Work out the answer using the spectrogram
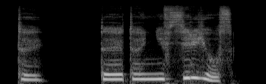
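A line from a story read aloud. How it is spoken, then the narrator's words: Stunned breathless gasp. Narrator (Russian): Ошеломленно выдохнула она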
